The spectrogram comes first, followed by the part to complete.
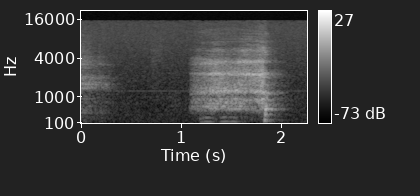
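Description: A man's short, breathy, faintly voiced exhalation, a soft 'haah' starting about a second in and lasting under a second. It is a singer's demonstration of stopping the breath on the diaphragm, the 'breath stop'.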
